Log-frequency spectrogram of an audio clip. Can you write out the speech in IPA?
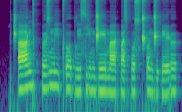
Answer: t͡ʃʼ aː ŋ ɡ i p k͡p ɵ z m iː pʼ oː p l iː s j i n d͡ʒ eː m aː k͡p a z p o s t͡ʃʼ o n d͡ʒ ɨ ʔ eː ɽ ɵ

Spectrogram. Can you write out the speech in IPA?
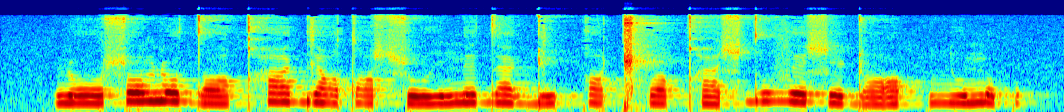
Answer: ɳ o ɬ o lˠ ɳ o d̪ ɒ qʰ æ ɡ e tˤ i ɬ u i̯ n̪ e d̪ æ ɡ ɖ i b q ɒ ǁʰ o qʰ e ɬ d̪ u v e ɬ i ɖ ɒ | ʎ u m o p

